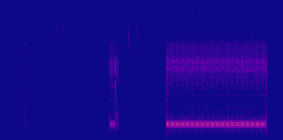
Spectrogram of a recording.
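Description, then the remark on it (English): A faint click, then a short electronic beep, followed by a steady, loud, two-second telephone tone as a call is placed to Taco Bell. No one speaks. “Let's try to call Taco Bell again.”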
